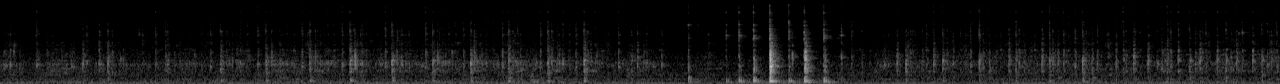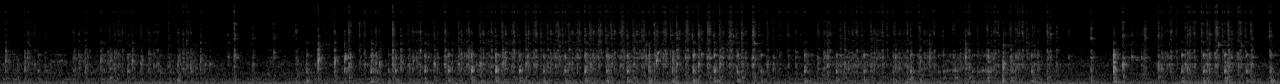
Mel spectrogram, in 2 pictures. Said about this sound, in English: you just whisk that in until it becomes smooth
